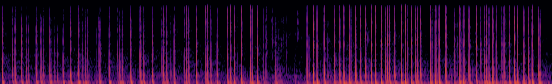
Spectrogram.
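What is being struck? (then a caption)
Textured vinyl makeup bag. Fast fingernail tapping and scratching on a holographic crocodile-textured vinyl makeup bag produces a rapid stream of short, dry, low-heavy clicks with quick decay. A brief lull near the three-second mark is followed by denser, louder tapping to the end.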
